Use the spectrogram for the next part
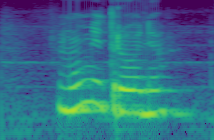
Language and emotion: Russian, neutral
